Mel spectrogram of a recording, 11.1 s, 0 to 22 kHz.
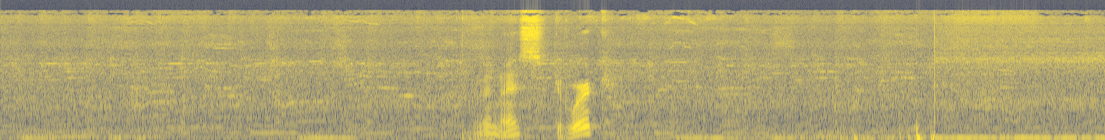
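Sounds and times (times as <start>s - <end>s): low room hum: 0.1s - 11.0s.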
